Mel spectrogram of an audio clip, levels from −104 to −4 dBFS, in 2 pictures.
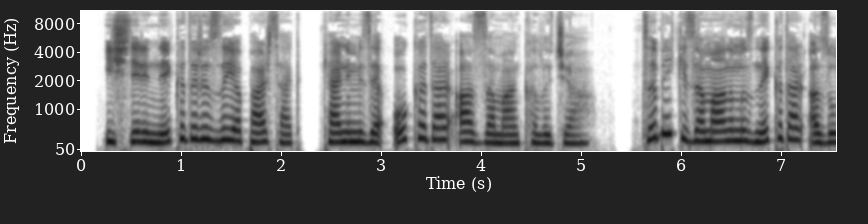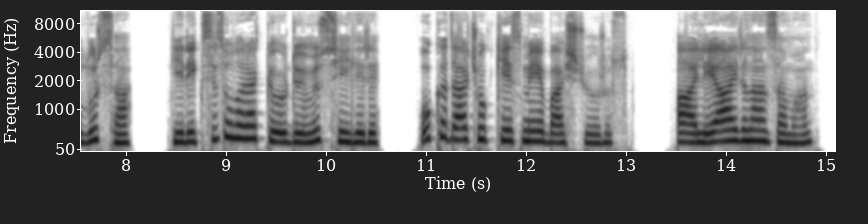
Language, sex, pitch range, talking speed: Turkish, female, 215-260 Hz, 120 wpm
